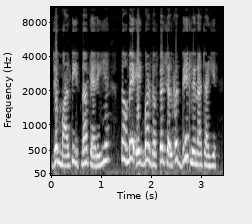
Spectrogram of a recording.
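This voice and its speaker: A woman voicing a calm, sensible young husband in a cartoon story, reasoning in a measured way. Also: fairly high pitch, dry recording. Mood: reasonable.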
